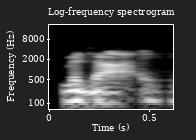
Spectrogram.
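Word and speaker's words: Medaille: tutor having graduated from medi-e college is that how you pronounce it or do how do americans pronounce it madai okay all right madai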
